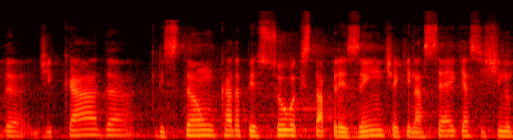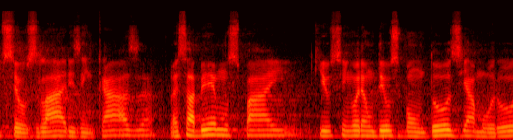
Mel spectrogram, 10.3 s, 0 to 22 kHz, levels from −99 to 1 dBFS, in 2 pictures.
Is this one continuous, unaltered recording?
no; 2 cuts; at 6.8 s, 8.2 s

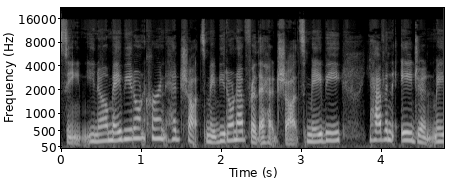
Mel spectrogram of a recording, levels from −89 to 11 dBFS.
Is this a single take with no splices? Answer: no; 3 cuts; at 1.1 s, 2.3 s, 3.9 s

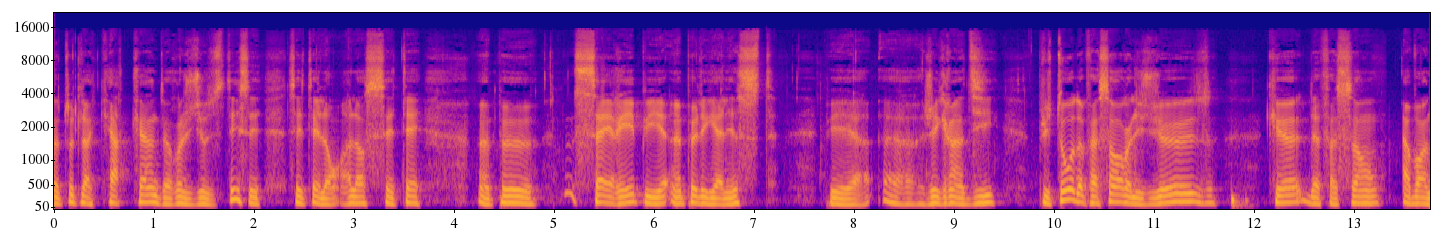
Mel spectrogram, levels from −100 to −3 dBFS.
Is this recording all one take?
no; 2 cuts; at 5.1 s, 12.0 s

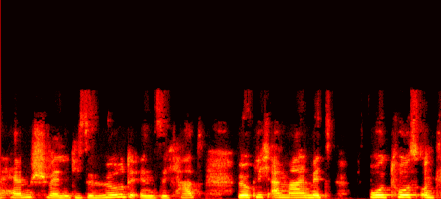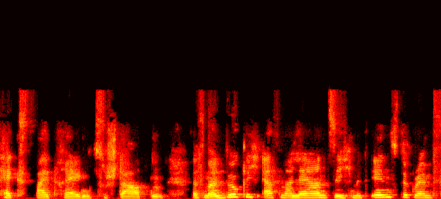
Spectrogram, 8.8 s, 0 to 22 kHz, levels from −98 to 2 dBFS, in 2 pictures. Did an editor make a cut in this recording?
no; 0 cuts

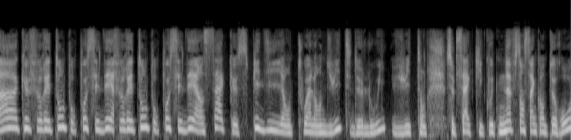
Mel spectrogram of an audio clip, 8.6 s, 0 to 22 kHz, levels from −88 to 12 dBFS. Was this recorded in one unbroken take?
no; 2 cuts; at 1.7 s, 6.8 s

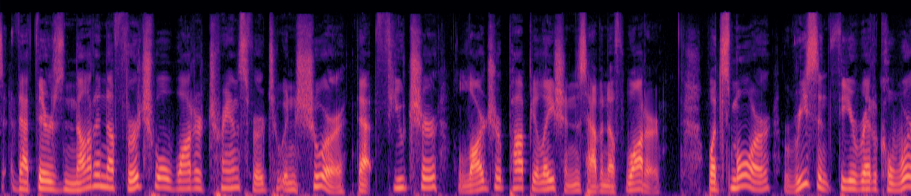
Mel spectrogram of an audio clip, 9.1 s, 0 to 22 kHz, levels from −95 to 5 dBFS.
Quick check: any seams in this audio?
yes; 1 cut; at 7.8 s

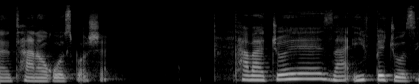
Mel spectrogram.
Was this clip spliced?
yes; 1 cut; at 2.3 s

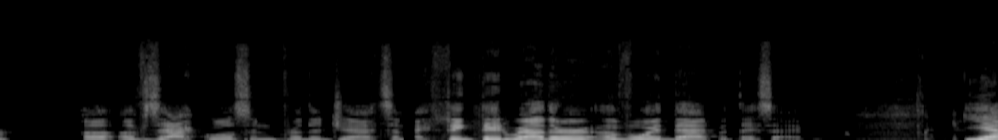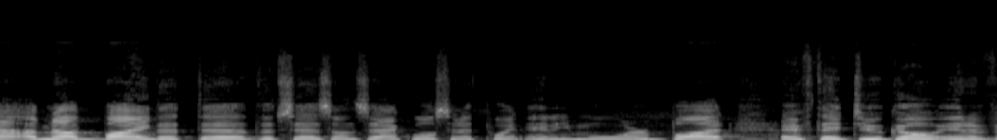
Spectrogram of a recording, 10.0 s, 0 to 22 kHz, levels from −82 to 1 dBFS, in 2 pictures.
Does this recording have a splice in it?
yes; 7 cuts; at 2.0 s, 3.0 s, 3.6 s, 5.8 s, 6.4 s, 7.4 s, 8.9 s

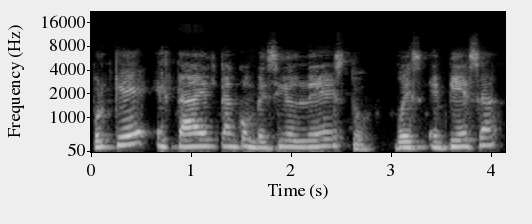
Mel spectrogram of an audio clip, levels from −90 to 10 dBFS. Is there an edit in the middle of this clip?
no; 0 cuts

